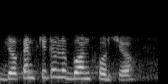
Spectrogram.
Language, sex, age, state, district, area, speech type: Odia, female, 18-30, Odisha, Malkangiri, urban, conversation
